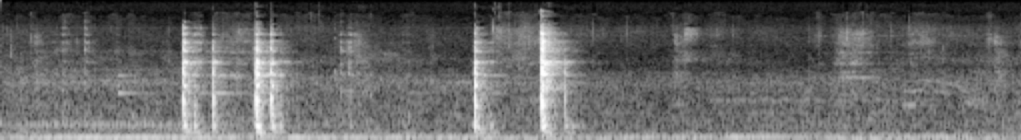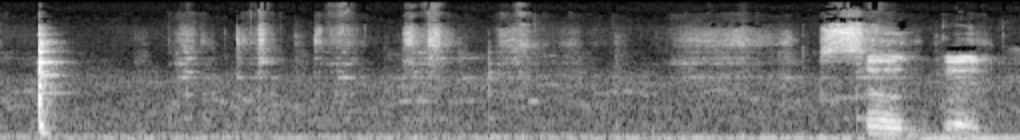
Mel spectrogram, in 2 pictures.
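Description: Egg fried rice is spooned into white ceramic bowls, giving several sharp, bright clinks and scrapes in the first seven seconds over a steady low background hum, then quieter shuffling.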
